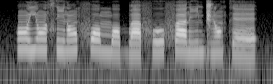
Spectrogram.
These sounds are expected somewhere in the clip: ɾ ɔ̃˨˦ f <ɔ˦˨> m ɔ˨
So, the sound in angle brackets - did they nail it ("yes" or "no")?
yes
